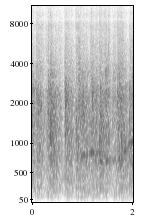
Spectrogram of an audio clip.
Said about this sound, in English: It's a good place to clap.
